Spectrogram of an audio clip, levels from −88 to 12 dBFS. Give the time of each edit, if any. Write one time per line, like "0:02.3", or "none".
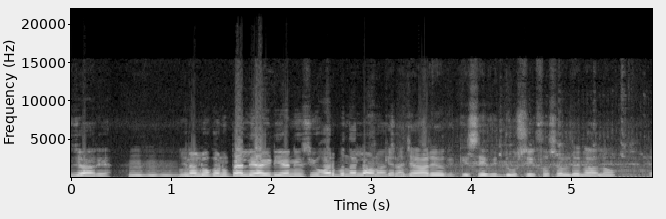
0:03.2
